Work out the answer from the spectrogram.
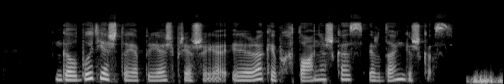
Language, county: Lithuanian, Kaunas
